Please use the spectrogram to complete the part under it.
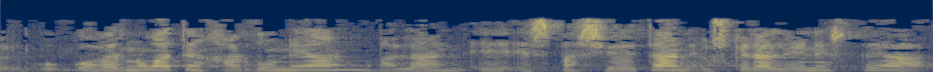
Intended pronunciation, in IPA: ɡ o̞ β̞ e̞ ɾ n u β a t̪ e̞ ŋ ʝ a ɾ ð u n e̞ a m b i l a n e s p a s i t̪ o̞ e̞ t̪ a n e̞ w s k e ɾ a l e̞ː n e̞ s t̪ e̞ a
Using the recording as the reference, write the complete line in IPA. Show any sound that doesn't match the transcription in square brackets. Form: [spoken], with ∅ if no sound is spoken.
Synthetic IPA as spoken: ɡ o̞ β̞ e̞ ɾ n u β a t̪ e̞ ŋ ʝ a ɾ ð u n e̞ a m b [a] l a n e s p a s i [∅] o̞ e̞ t̪ a n e̞ w s k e ɾ a l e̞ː n e̞ s t̪ e̞ a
